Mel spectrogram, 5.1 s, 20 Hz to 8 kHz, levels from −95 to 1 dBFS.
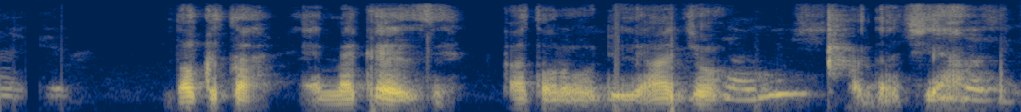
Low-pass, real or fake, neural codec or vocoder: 7.2 kHz; fake; vocoder, 22.05 kHz, 80 mel bands, WaveNeXt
